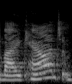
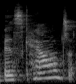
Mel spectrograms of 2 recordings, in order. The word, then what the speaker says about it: viscount: to catch a wicked by count by Amy Rose Bennett did you know that it's pronounced by count and not Viscount I only figured this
